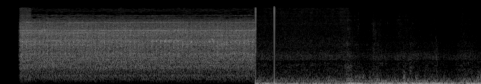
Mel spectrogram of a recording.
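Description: A steady, even hiss for about three seconds, then a sudden change to a louder, uneven low rumble of a car driving, heard from inside the car.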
